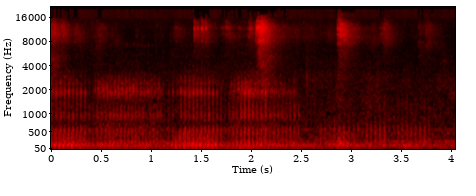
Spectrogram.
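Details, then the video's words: Asleep and purr-snoring, the domestic cat Felix gives a soft low purr with breathy pulses about every half second, fading slightly toward the end, two faint high clicks in the background. "Felix purr-snoring"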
